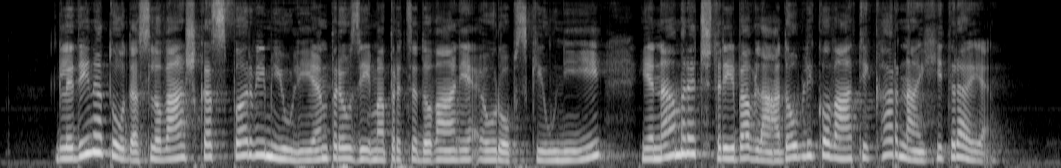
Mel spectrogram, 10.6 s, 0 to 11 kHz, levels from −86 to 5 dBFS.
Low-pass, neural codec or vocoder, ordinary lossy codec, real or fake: none; vocoder, 22.05 kHz, 80 mel bands, Vocos; none; fake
